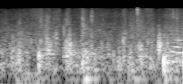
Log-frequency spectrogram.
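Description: A few light knocks and shuffling as a small group moves about inside a wooden shed.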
